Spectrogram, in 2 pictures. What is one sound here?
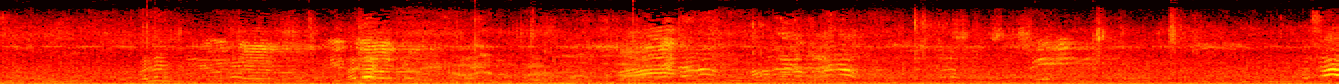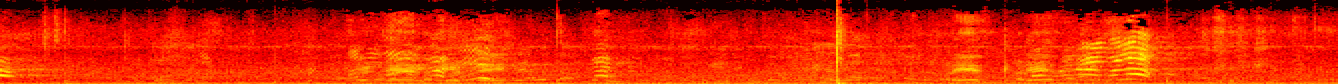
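Children shout and call out across an open outdoor pitch, heard from a distance.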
